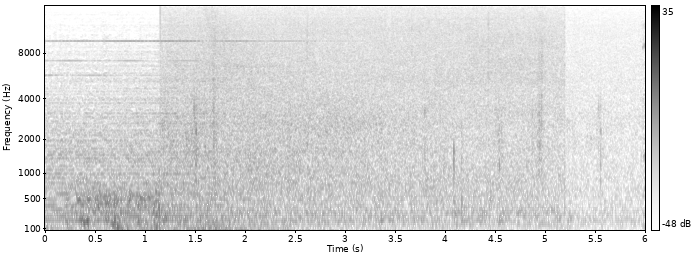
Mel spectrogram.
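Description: Water noise from a swimmer moving through shallow water: a steady rushing hiss that slowly fades, with a few faint ticks.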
